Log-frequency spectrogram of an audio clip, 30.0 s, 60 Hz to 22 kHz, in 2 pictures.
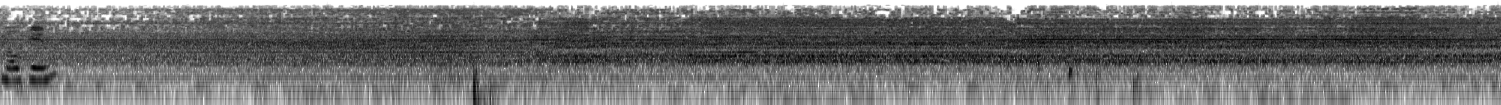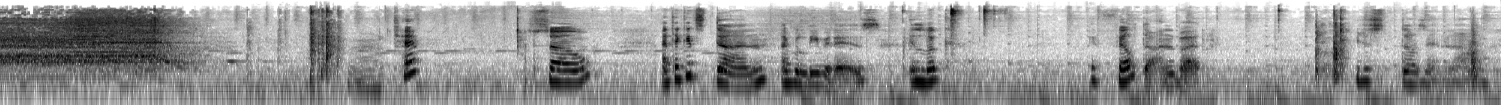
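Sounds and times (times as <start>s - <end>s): hair dryer blowing: 0.0s - 17.4s.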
